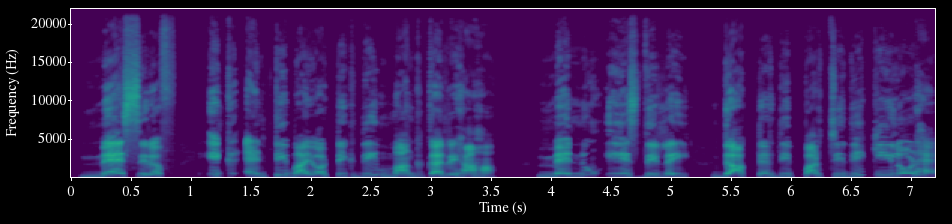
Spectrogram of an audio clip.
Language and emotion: Punjabi, angry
